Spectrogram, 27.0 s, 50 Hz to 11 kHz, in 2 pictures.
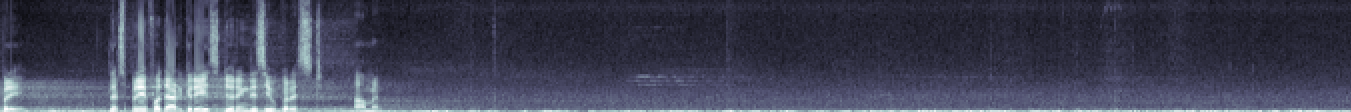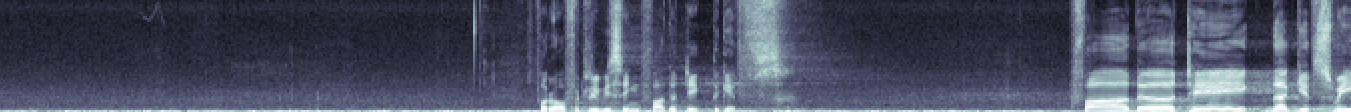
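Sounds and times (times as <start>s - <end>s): air buffeting microphone: 0.0s - 27.0s.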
